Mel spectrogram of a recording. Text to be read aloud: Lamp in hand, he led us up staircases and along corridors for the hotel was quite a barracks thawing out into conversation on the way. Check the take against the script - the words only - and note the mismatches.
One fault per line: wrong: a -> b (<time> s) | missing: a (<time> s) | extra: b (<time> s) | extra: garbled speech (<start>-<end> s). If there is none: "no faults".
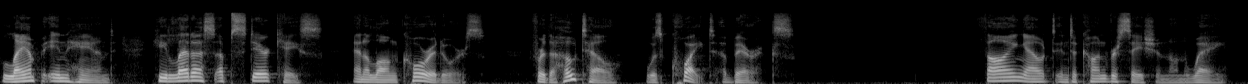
wrong: staircases -> staircase (2.3 s)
